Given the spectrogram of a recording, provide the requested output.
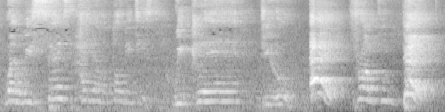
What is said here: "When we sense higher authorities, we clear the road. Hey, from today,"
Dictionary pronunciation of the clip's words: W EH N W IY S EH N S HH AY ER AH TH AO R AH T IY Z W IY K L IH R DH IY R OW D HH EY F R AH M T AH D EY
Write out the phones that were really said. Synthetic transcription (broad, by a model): W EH N W IY S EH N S HH AY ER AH T AO R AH T IY S W IY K L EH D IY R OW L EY F R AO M T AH D EY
